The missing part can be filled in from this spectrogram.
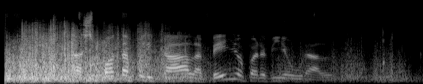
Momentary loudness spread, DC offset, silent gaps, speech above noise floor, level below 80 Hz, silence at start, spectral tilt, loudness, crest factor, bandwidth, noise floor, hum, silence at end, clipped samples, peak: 24 LU; under 0.1%; none; 23 dB; -62 dBFS; 0.05 s; -5.5 dB/octave; -16 LUFS; 18 dB; 12 kHz; -44 dBFS; none; 1.05 s; under 0.1%; 0 dBFS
